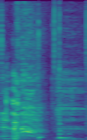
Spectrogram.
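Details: Acted cough in a cough syrup advertisement: one or two quick throaty bursts in a small room; simulated cough.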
